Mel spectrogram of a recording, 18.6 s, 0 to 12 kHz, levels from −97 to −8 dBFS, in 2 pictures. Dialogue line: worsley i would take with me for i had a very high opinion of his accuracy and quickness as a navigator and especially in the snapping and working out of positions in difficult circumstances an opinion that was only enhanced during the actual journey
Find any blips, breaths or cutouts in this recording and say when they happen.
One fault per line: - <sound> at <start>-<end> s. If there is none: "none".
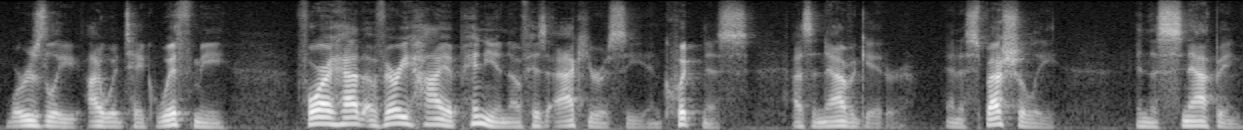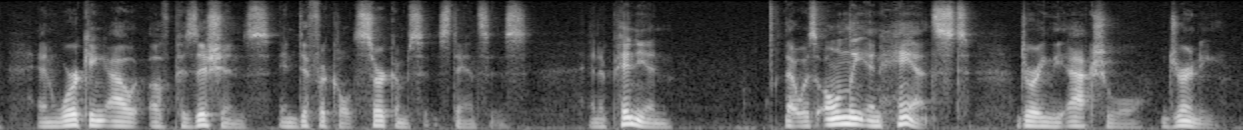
none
